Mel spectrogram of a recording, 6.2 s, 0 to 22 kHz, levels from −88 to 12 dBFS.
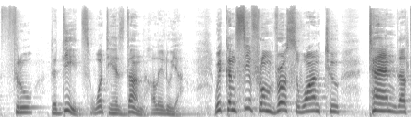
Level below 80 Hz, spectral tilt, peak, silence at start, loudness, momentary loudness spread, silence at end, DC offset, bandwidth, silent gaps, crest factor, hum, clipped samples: -68 dBFS; -3 dB/octave; -6 dBFS; 0 s; -27 LUFS; 15 LU; 0.05 s; under 0.1%; 17.5 kHz; none; 22 dB; none; under 0.1%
